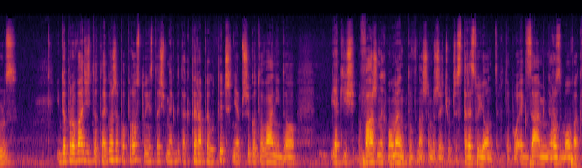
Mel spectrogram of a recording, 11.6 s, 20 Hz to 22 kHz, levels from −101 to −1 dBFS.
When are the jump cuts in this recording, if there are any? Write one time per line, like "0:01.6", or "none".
none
